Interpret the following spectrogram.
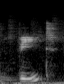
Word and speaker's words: Vite: So it's pronounced Vite. Oh, sorry. Yeah. It's a French word for fast.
